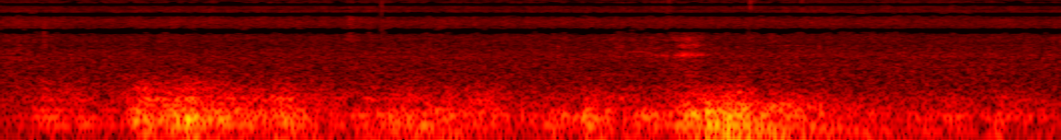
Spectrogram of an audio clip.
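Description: Rolling thunder over steady rain. The rumble swells about a second in, swells again more loudly around four and a half seconds, then fades away.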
